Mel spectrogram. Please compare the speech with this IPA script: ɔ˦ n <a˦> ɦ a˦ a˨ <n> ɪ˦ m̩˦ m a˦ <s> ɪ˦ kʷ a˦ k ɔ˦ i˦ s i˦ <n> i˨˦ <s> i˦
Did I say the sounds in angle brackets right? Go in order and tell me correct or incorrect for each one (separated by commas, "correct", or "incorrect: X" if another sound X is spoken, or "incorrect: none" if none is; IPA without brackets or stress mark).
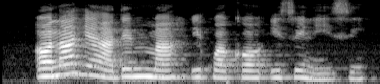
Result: correct, incorrect: d, incorrect: none, correct, correct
